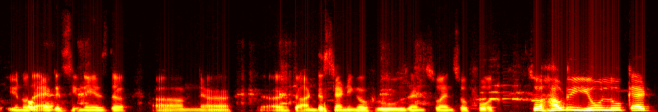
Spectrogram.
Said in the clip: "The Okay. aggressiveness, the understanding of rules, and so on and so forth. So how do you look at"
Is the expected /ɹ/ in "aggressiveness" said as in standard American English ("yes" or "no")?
no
